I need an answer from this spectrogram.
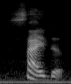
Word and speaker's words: CIDR: Now C that is a classless interdomain routing that is pronounced as cider.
